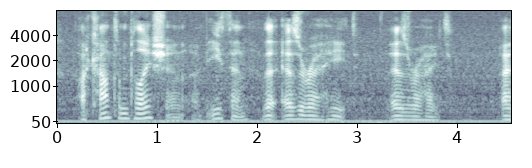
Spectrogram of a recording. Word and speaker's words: Ezrahite: to say this word, Ezrahite, right? And it tells me in the Greek. Strong's H, or in the Hebrew, sorry. Ezrahi. See, I was saying it wrong. Ezrahi, right?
